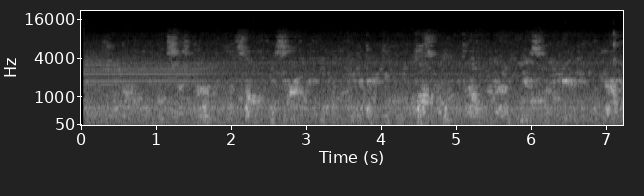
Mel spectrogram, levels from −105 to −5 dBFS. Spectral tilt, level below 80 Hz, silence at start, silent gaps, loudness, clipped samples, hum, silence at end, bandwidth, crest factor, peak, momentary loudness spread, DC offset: -4 dB/octave; -80 dBFS; 0.05 s; none; -47 LUFS; under 0.1%; none; 0 s; 11.5 kHz; 22 dB; -24 dBFS; 10 LU; under 0.1%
